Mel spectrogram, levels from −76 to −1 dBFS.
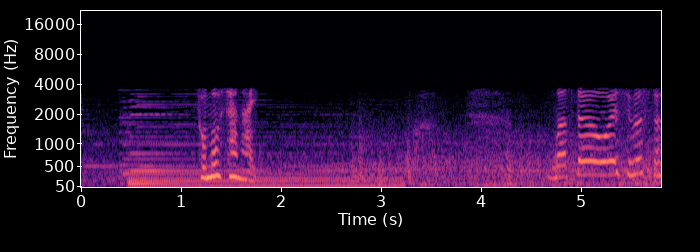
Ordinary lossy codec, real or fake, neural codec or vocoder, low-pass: none; real; none; 3.6 kHz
